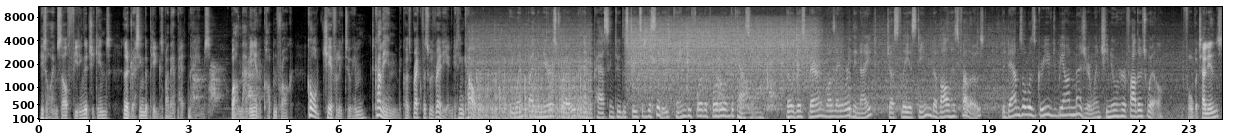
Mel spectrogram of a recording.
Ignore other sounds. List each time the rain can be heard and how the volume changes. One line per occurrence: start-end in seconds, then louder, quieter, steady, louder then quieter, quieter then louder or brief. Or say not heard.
8.5-23.6 quieter.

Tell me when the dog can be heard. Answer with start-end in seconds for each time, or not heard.
3.0-4.9, 13.4-14.9.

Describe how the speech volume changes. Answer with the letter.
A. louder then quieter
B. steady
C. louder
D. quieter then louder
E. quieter
B.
